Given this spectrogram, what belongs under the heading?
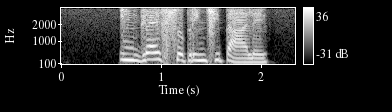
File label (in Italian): "Ingresso principale", MESSAGGI VOCALI; Bentel; BLE320; Audio BGS220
